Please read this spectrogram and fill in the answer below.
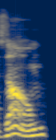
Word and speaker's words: Xome: So, um at Xome, it's uh X O M E rhymes with home, but starts with an X and not that anyone would would ever spell it that way.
